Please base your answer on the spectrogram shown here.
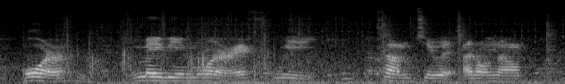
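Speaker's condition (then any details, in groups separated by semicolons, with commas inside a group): Cerebral palsy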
